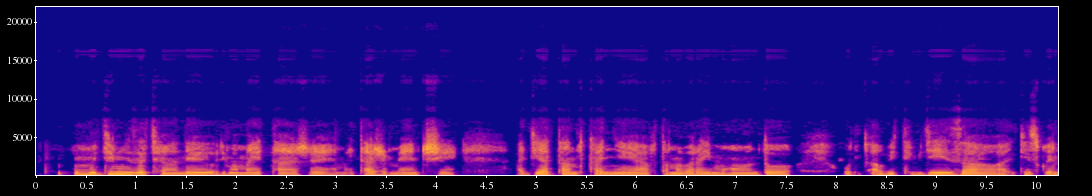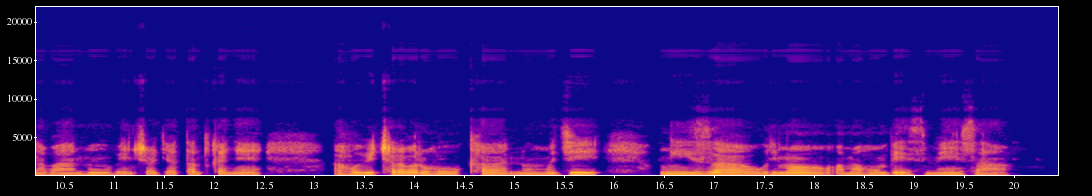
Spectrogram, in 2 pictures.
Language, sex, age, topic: Kinyarwanda, female, 25-35, government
